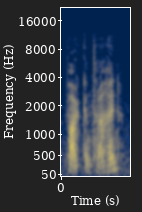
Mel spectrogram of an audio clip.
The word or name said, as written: Pairc an t-Srathain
